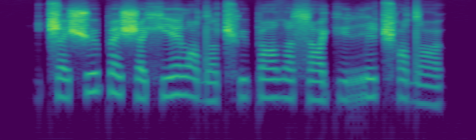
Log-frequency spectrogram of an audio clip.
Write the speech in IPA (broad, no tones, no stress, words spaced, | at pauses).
ʈ͡ʂæʃø pæʃɑxʲæ lɑdˤɑʈ͡ʂʰypæ ðˤisɑ kʲuri ʈ͡ʂʰydˤu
